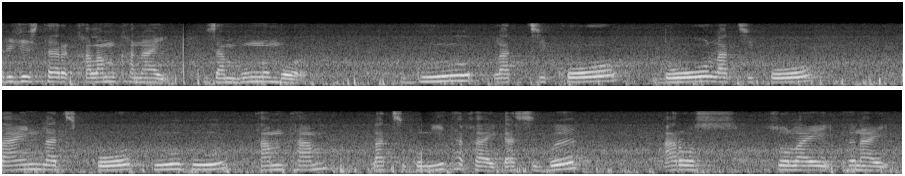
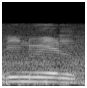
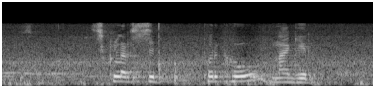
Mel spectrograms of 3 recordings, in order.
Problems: constant background noise, low volume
